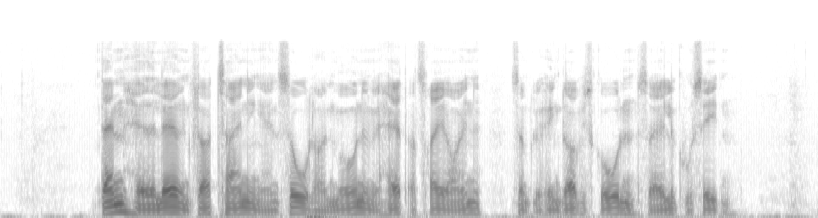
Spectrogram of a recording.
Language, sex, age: Danish, male, 43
